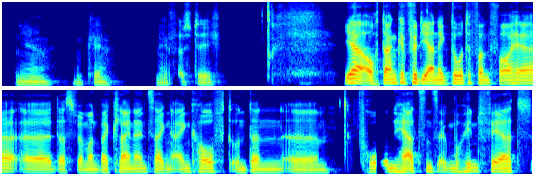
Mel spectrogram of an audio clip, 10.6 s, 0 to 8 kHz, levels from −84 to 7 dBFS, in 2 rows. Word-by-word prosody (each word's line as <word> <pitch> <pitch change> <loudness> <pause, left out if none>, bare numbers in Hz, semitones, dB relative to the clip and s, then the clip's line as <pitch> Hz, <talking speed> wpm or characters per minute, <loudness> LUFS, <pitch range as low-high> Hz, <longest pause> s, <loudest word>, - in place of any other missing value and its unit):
Ja, 85 -1 -11 0.3
okay. 85 -4 -13 0.5
Ne, - - -15
verstehe - - -12
ich. - - -19 1.2
Ja, 145 0 +8
auch 105 - +4
danke 125 +5 +4
für 140 0 +5
die - - +6
Anekdote 115 +3 +3
von 120 -3 -1
vorher, 115 -4 0
äh, 95 - -4
dass, 95 - -6
wenn 90 - -4
man 95 -1 -4
bei 90 0 -2
Kleinanzeigen 105 -1 -2
einkauft 110 +2 -4
und 100 - -8
dann, 95 0 -4
ähm, 85 -1 -5 0.3
frohen 110 +2 -6
Herzens 110 +1 -1
irgendwo 105 -1 -6
hinfährt 115 -2 -1
105 Hz, 155 wpm, -22 LUFS, 95-115 Hz, 1.2 s, Ja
